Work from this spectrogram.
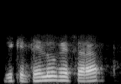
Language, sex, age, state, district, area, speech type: Urdu, male, 45-60, Telangana, Hyderabad, urban, conversation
